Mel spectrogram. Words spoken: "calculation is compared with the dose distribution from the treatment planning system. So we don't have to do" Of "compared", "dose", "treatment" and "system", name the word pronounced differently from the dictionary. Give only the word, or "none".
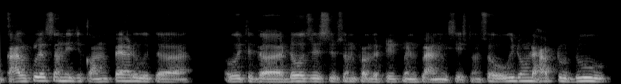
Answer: dose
